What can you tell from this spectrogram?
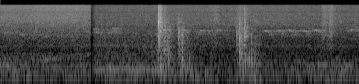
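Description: Air fryer basket drawer being worked in its housing, the drawer that presses the fryer's replacement safety microswitch: two sharp clunks about a second apart, over a steady low hum.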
